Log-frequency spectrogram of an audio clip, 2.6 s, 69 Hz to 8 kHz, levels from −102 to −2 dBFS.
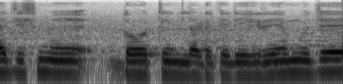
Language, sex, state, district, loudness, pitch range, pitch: Hindi, male, Uttar Pradesh, Shamli, -16 LUFS, 120-135 Hz, 125 Hz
